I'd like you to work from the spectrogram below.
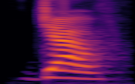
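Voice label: "дзав", Komi, female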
